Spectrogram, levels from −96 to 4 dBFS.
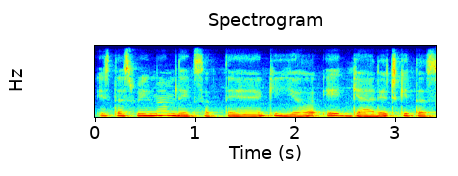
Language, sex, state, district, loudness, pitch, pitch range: Hindi, female, Uttar Pradesh, Lalitpur, -12 LUFS, 205 Hz, 195-225 Hz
